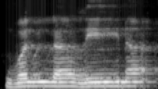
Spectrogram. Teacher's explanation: زبان کا سرا اوپر کے دانتوں کے اندرونی کنارے سے ادا کرنا ہے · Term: ذال کی آواز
